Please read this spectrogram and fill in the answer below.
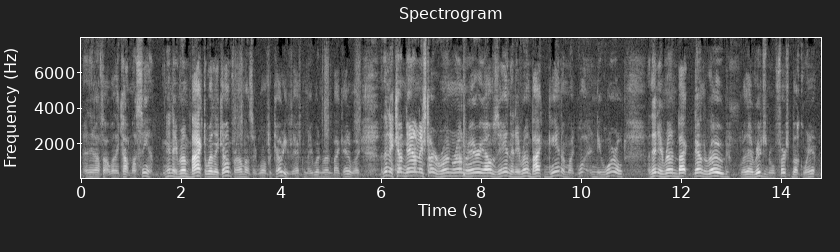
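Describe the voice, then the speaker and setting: A man, filming a hunting vlog on his phone outdoors, telling his story in an excited ramble and switching to a hushed whisper up in the tree stand. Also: a little high, quick pace, rough recording. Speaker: bowhunting vlogger. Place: outdoors in woods.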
